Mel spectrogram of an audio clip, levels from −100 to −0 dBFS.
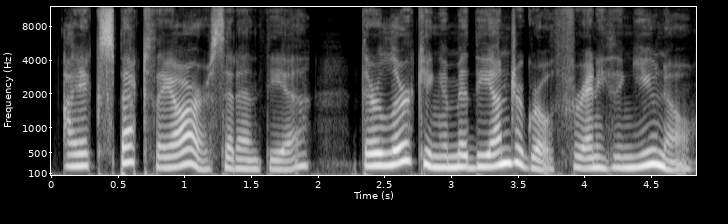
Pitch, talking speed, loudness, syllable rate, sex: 225 Hz, 185 wpm, -16 LUFS, 5.8 syllables/s, female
